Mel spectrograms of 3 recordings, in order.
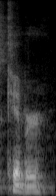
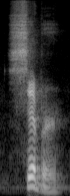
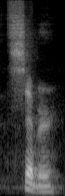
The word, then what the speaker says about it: Cibber: Cibber, I'm going to look this up because I think it's Kibber. What's his name? Collie Kibber? Collie Cibber.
